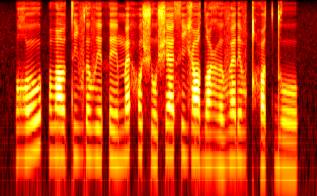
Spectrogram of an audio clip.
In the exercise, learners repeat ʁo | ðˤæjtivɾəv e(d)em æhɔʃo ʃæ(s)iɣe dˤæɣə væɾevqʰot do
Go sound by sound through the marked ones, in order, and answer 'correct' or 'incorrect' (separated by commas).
incorrect, correct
